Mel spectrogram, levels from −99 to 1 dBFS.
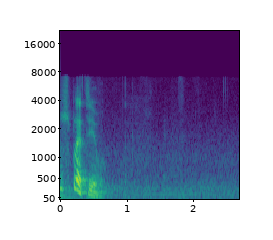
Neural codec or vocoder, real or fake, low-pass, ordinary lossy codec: none; real; 7.2 kHz; none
